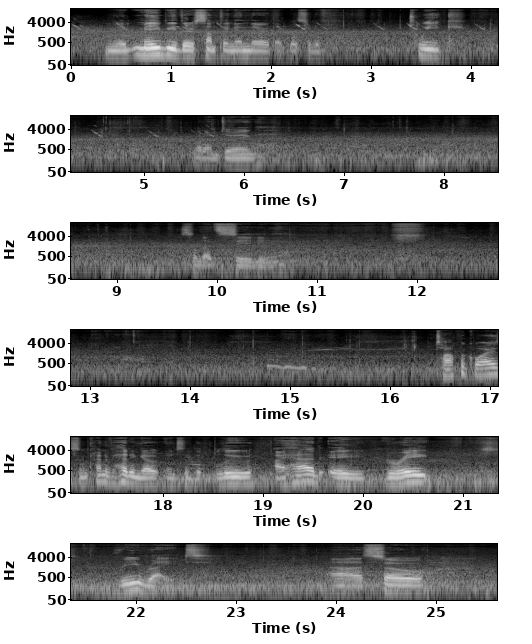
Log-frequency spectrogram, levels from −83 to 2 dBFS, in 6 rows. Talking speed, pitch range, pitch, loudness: 75 wpm, 110-150 Hz, 125 Hz, -22 LUFS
